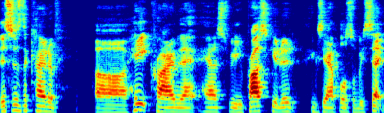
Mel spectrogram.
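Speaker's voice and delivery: usual speaking voice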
